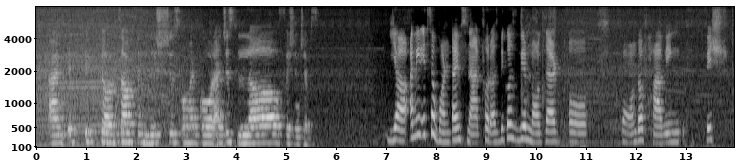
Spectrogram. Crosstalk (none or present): none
